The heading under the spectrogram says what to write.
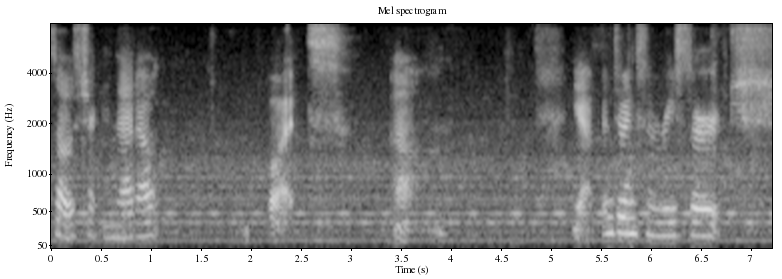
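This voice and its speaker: Speech comes at a very slow pace with long, frequent pauses. Music plays in the background. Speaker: tarot reader. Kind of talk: live tarot reading.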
